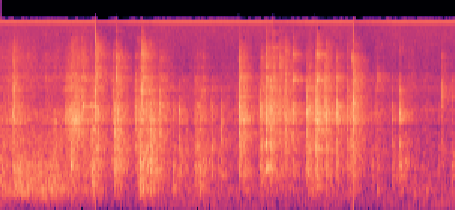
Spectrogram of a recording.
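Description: A walk-behind lawn mower pushed about on a concrete floor with its engine off, its wheels and deck giving irregular clicks and rattles.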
